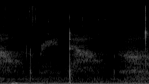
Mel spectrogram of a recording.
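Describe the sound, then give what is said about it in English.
Two quick, soft hissing puffs of a pink grapefruit perfume mist atomizer, one midway and one near the end, over quiet whispering throughout. “Let me just spray that all over you.”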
